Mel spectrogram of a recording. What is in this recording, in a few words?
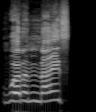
SING, Vocal Planet R&B & Dance; ILIO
